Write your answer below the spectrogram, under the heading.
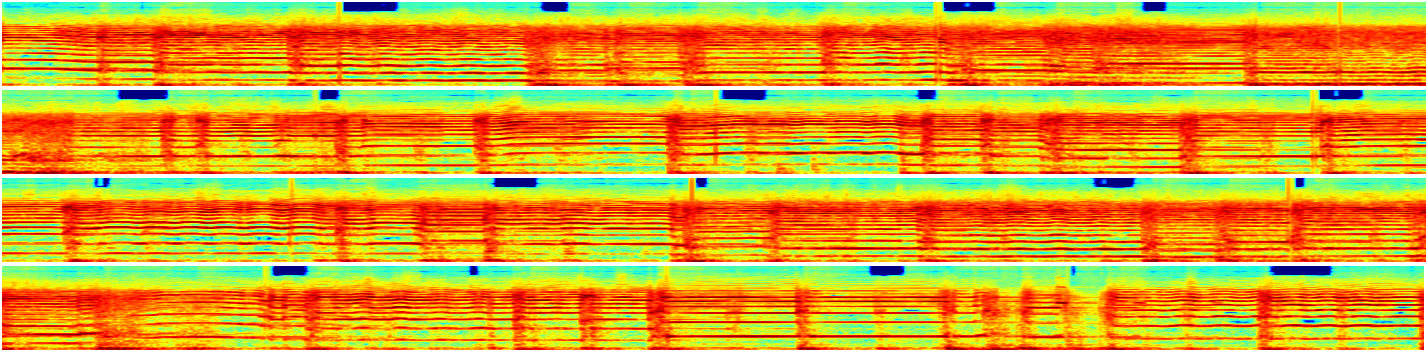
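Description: Live blues band: a Stratocaster-style electric guitar plays a lead solo of sustained, bent notes with vibrato, over electric bass and drums.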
